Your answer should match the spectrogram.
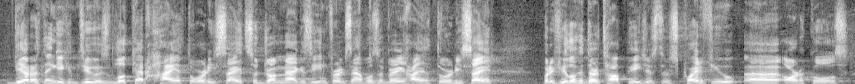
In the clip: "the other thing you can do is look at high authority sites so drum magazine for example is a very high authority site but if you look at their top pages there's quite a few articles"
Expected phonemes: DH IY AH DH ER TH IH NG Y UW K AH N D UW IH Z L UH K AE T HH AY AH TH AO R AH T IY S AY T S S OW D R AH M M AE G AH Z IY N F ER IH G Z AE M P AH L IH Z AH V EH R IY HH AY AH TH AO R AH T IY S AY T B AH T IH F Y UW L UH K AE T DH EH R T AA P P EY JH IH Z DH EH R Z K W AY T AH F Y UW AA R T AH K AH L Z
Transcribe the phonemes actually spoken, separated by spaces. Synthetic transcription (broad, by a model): DH IY AH DH ER TH IH NG Y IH K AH N D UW IH Z L UH K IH T HH AY AH TH AO R AH T IY S AY T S S OW D R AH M M AE G AH Z IY N F ER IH G Z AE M P L IH Z AH V EH R IY HH AY AH TH AO R AH T IY S AY T B AH T IH F Y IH L UH K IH T DH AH R T AA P P EY JH IH Z DH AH R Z K W AY T AH F Y UW AA R T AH K L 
